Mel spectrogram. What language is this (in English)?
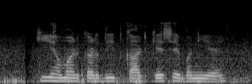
Maithili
